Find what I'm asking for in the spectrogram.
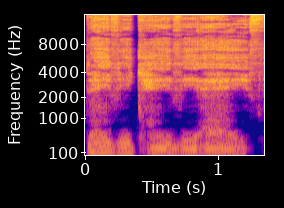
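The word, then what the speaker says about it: DAVEYKVA: It's, I think it's D-A-V-E-Y-K-V-A. He pronounces it Davy K-V-A, thinking it's clever, but it's not.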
